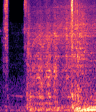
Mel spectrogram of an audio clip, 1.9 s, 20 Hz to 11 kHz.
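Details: Auction truck in Phoenix, restart test, battery reading 24: quick crank, catches within a second and settles into a steady even idle; healthy normal start.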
